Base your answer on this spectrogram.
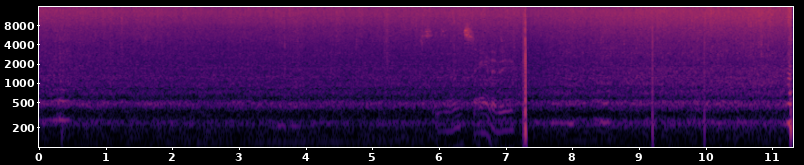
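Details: Honeybees crowding a do-it-yourself sugar water feeder give a continuous low, humming buzz; a brief voice-like murmur passes, and a few sharp taps and knocks sound over the drone.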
